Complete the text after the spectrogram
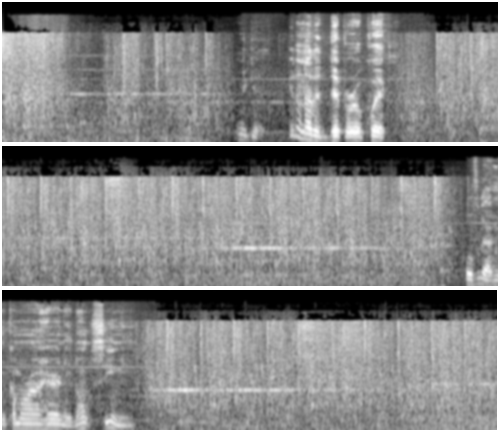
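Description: Water splashes and sloshes as someone swims.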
